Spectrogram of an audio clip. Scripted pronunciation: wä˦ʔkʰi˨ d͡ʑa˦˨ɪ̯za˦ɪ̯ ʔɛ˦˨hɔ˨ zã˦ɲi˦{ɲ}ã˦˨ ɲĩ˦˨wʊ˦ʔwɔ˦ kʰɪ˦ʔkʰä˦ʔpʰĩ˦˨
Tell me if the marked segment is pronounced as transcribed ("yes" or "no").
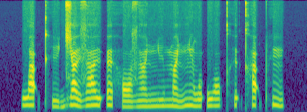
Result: no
